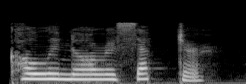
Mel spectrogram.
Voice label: "cholinoreceptor", English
